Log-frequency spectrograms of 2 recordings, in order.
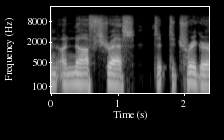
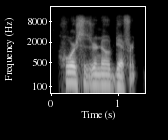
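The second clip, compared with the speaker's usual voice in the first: ordinary delivery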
